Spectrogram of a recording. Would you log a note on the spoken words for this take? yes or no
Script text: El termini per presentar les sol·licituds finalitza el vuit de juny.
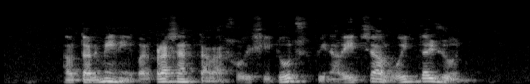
no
